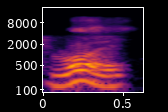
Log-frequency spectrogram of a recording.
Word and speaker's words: Raya: By the way, Raya is actually pronounced Roy, and Roy means king.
